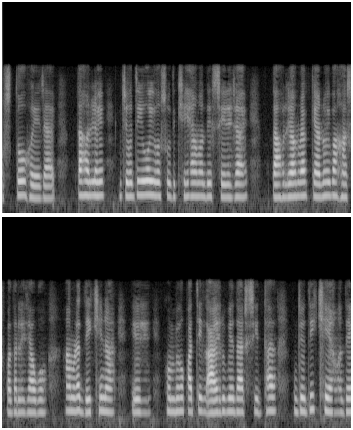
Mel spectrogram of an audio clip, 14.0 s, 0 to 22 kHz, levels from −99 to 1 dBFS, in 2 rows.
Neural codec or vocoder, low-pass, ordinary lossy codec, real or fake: codec, 16 kHz, 0.8 kbps, ZipCodec; 7.2 kHz; none; fake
